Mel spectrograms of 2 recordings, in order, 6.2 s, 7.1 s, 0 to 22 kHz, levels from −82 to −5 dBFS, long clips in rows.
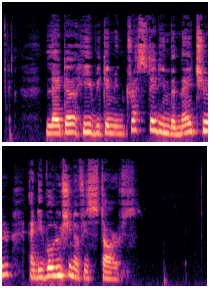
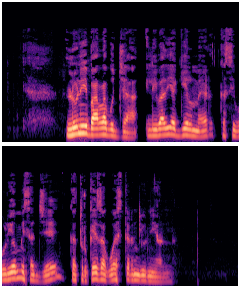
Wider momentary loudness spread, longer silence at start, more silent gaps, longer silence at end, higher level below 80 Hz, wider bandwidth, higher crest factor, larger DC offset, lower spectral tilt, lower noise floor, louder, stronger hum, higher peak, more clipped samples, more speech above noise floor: about the same, 14 LU vs 16 LU; second, 0.1 s vs 0.4 s; neither; about the same, 1.1 s vs 1.05 s; first, -54 dBFS vs -60 dBFS; first, 16.5 kHz vs 11.5 kHz; about the same, 16 dB vs 20 dB; neither; second, -4.5 dB/octave vs -6 dB/octave; second, -62 dBFS vs -70 dBFS; first, -16 LUFS vs -22 LUFS; neither; about the same, -2 dBFS vs -2 dBFS; neither; about the same, 46 dB vs 49 dB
